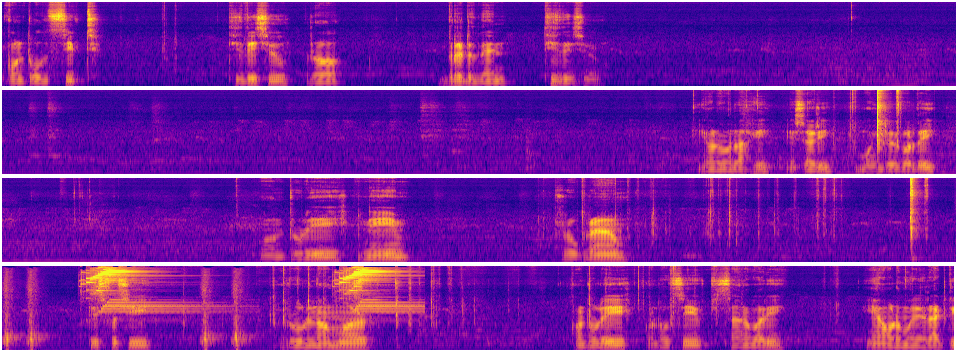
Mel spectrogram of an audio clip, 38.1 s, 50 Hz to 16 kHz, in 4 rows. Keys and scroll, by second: 35.4 ctrl+a.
